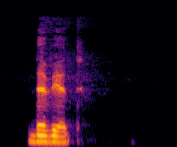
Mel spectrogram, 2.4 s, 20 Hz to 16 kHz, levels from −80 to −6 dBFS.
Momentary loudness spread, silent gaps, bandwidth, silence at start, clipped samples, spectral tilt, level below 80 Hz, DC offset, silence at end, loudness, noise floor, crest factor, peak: 23 LU; none; 11.5 kHz; 0.35 s; under 0.1%; -6 dB/octave; -56 dBFS; under 0.1%; 1.3 s; -19 LUFS; -72 dBFS; 22 dB; -2 dBFS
